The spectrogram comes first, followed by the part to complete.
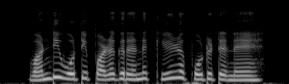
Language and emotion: Tamil, fearful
